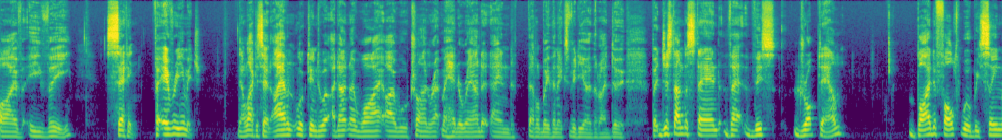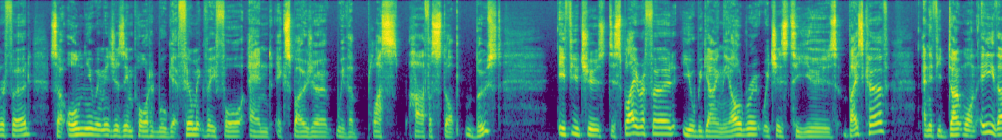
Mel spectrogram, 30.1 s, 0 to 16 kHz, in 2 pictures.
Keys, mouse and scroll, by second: 11.6 click, 23.4 click, 28.9 click, 29.6 click.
